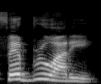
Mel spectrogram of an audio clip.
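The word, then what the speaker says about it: February: এটা রিউ না, রু। হ্যাঁ, রু। কি এটা? রু। আচ্ছা, ফেব্রু, আর ই, মিলায় পড়লে ফেব্রুয়ারি।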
